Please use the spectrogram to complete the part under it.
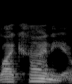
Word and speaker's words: Lycaonia: I think that's how I looked it up and listened to the pronunciation online. That's how you pronounce it, Lycaonia, although I used to say Lycaonia.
